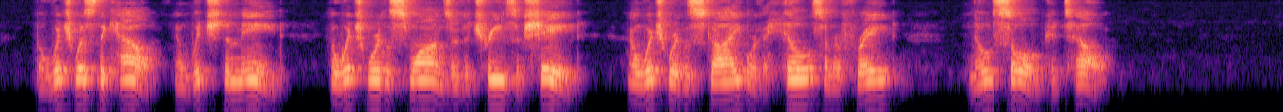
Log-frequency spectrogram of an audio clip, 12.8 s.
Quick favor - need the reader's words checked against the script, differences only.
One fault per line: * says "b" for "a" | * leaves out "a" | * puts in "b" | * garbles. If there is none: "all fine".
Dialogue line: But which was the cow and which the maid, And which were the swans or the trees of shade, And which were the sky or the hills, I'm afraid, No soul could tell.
all fine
